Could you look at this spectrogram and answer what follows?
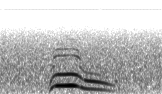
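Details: A Eurasian eagle-owl, one of a pair filmed by camera trap at golden sunset, gives a single deep, mellow hoot that swells, then slides downward and fades within about half a second, against a quiet background.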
